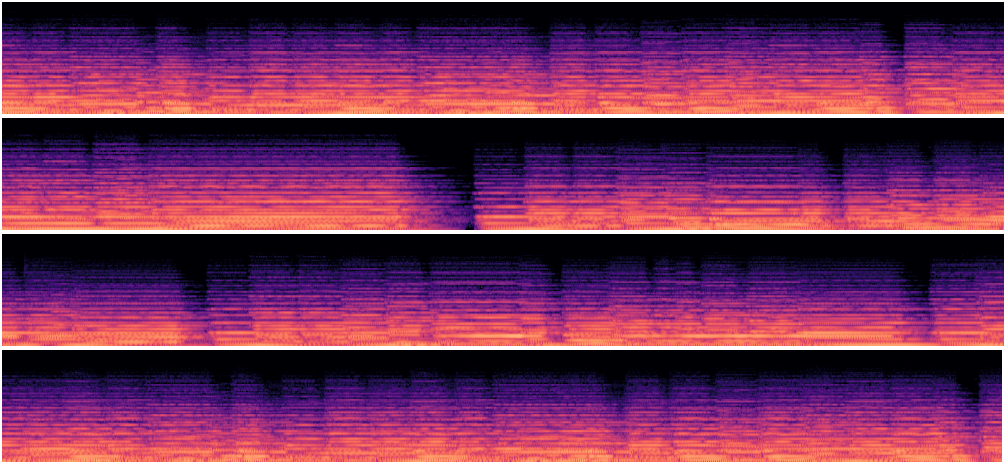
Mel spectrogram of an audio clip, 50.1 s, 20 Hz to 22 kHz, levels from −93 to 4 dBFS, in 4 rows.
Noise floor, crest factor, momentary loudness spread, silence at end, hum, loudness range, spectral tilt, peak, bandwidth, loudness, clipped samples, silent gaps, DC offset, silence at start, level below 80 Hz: -47 dBFS; 14 dB; 5 LU; 0 s; none; 3 LU; -8.5 dB/octave; -4 dBFS; 8.4 kHz; -19 LUFS; under 0.1%; none; under 0.1%; 0 s; -24 dBFS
